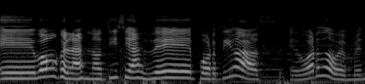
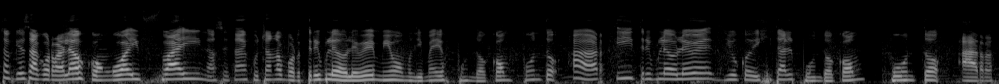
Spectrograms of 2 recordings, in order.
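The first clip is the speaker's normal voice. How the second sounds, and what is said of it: Radio announcer voice. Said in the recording (Spanish): “Me salió voz de locutora y no tengo voz de locutora.”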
